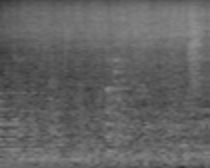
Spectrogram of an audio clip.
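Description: Steady sizzling of beef patties and buns on a flat-top griddle, over a low, even hum.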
